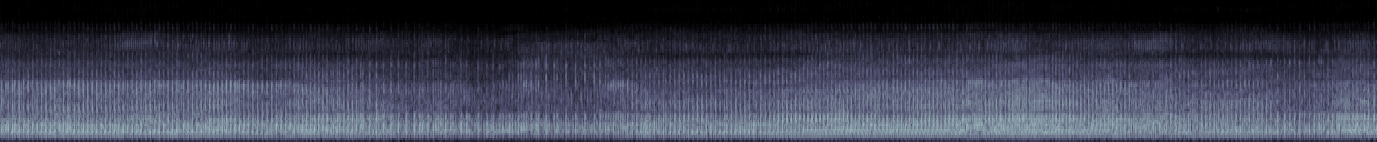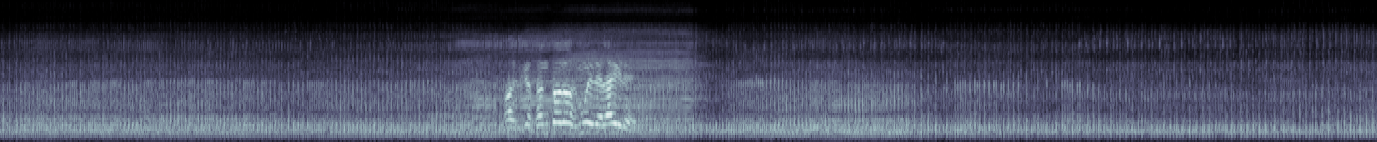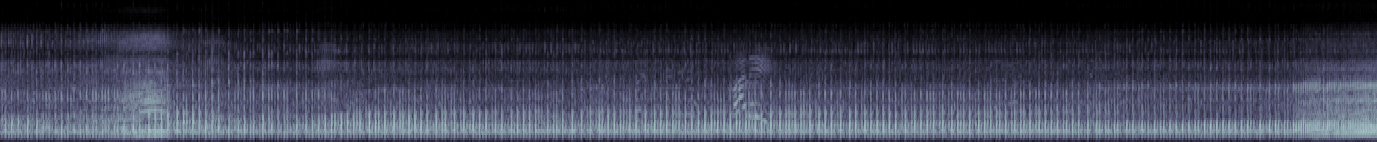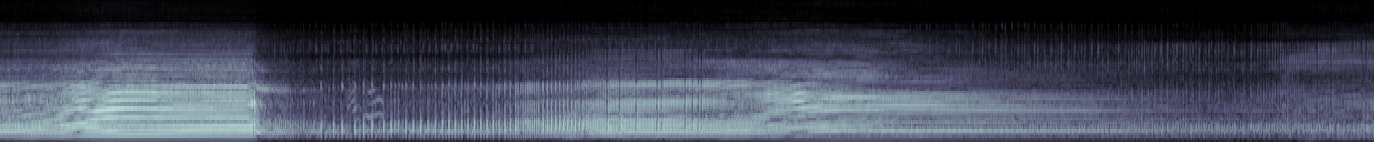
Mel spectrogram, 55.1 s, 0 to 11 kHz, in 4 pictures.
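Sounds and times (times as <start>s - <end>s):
model aircraft engines running: 0.0s - 55.0s
model engine revving high: 0.0s - 55.0s.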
